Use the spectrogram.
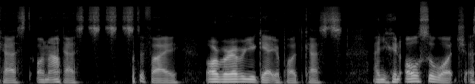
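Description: Speech, with three distinct playback faults. At 0.63 to 0.65 s there is a skip ahead: roughly 0.4 s of audio is dropped, either in transit or by an overflowing jitter buffer, while later audio was already queued. Nothing fills the gap, so the material before and after the cut is butted almost directly together. The listener hears an abrupt forward jump rather than a pause, and the delay shortens by about the same amount. From 0.99 to 1.33 s the sound behaves like a CD stuck on one turn. A 170 ms segment is replayed twice in immediate succession, as if the pickup were thrown back to the same point each revolution. This gives a quick, evenly spaced stutter with a brief mute at each jump back, the characteristic rhythm of a skipping disc rather than a network glitch. From 2.67 to 4.12 s a jitter buffer speed-up is audible. The receiver had more audio queued than its target and trimmed it down by repeatedly cutting out short pitch-period-length slices, removing roughly a tenth of a second in total. 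Playback over that stretch runs at about 107% speed while the pitch stays the same, so the speech sounds slightly rushed and compressed in timing without any change in voice register.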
